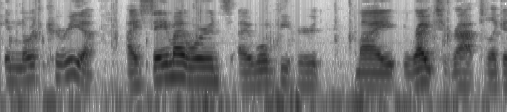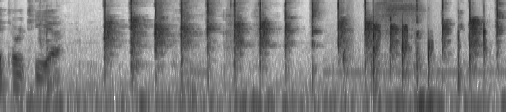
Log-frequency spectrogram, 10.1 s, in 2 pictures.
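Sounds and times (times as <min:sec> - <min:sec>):
speech: 0:00.0 - 0:05.8
people clapping: 0:06.1 - 0:10.1.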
